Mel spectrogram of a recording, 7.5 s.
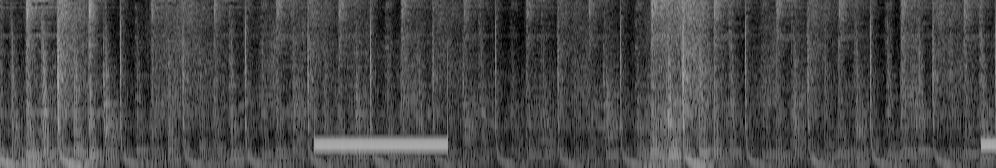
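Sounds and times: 
rhythmic background: 0.0s - 7.4s
telephone ringback tone waiting for an answer: 2.4s - 3.4s.

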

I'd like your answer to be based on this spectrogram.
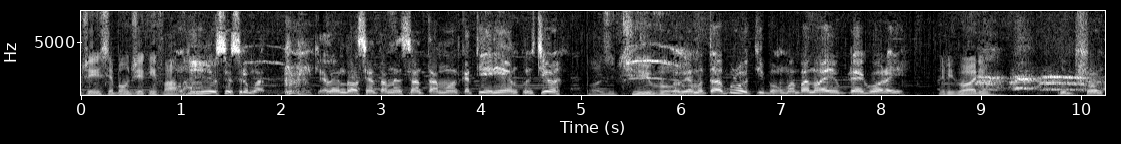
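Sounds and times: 
speech: 0.0s - 10.2s
rooster crowing on a rural settlement: 8.9s - 10.2s.

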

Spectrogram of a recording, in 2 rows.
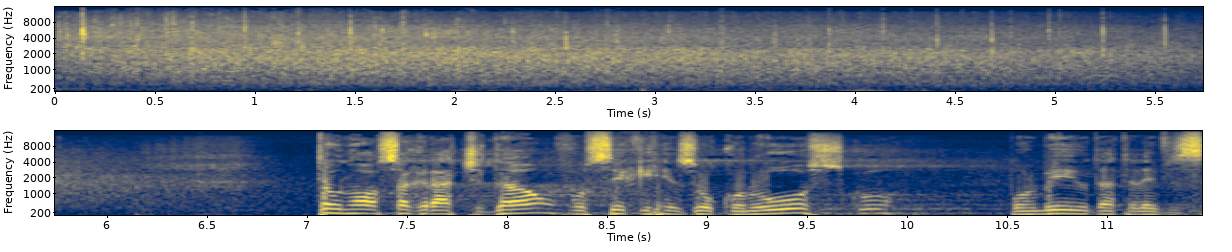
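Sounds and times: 
applause: 0.0s - 6.7s
speech: 7.1s - 11.4s.

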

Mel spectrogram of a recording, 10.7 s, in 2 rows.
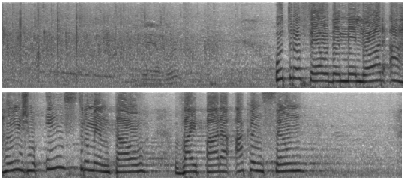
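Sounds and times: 
audience applause: 0.0s - 3.1s
speech: 3.7s - 9.5s.

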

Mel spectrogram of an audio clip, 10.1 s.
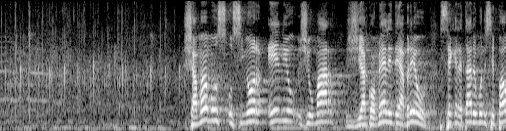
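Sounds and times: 
round of applause: 0.0s - 4.2s
speech: 3.8s - 10.1s.

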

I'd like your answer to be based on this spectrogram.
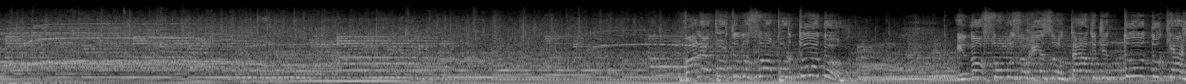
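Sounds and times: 
audience applause: 0.0s - 11.8s.

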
